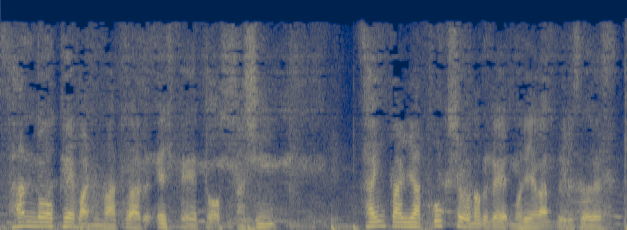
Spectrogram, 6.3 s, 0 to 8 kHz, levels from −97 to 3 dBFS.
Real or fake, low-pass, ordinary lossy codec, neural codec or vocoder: fake; 7.2 kHz; MP3, 32 kbps; codec, 44.1 kHz, 2.6 kbps, DAC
